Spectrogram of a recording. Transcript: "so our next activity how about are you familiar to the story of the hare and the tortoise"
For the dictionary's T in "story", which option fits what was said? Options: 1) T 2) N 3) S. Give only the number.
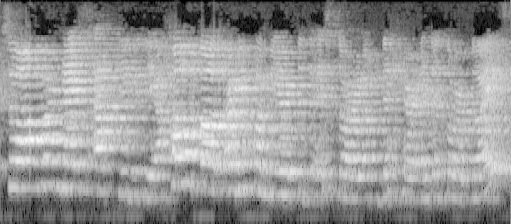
1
